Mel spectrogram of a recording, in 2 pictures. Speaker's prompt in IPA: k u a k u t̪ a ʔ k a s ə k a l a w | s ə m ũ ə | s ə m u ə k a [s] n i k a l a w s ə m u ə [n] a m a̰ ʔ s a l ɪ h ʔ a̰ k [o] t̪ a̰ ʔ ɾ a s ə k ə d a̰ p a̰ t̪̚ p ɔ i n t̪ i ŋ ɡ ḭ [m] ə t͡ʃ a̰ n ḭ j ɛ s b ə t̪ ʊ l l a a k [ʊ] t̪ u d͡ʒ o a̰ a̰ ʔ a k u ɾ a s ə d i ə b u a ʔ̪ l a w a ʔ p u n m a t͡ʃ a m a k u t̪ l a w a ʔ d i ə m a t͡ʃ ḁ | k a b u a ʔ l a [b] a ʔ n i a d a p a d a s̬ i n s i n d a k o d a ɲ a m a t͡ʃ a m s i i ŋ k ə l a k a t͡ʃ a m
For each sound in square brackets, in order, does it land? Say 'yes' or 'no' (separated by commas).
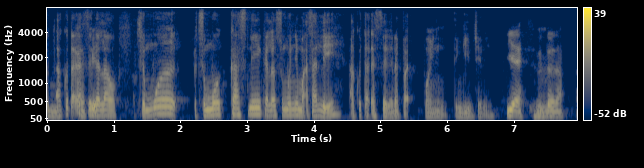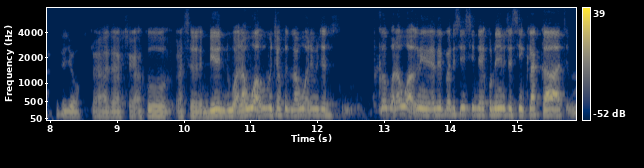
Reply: yes, no, no, yes, no, no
